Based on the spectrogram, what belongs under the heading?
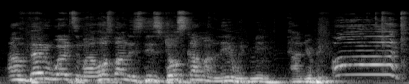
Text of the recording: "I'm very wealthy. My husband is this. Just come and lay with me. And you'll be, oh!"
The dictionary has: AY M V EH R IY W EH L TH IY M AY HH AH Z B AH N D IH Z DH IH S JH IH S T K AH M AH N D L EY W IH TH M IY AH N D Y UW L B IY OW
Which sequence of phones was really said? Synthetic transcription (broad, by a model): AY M V EH R IY W EH L T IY M AY HH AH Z B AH N D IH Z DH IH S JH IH S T K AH M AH N L EY W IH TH M IY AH N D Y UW B IY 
